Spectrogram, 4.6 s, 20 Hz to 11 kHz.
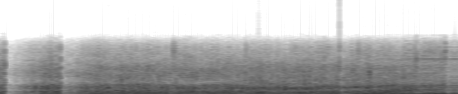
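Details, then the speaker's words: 2001 Ruud Achiever 10 heat pump, 2-ton 10 SEER R22 single-phase outdoor unit, in cooling mode: even, steady fan rush over a soft compressor hum, very quiet, no rattles or squeals; normal running. "yeah the compressor's running man this sucker's quiet and i do believe the air handler's under the house"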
